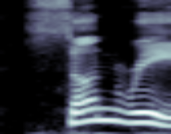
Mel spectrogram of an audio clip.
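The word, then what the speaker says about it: Sonrai: site and now listen because it's not spelled the way it sounds sunri is spelled s o n r a i .o that's s n r ai.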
